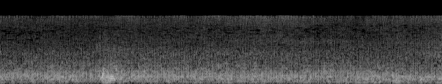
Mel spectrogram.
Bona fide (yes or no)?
no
